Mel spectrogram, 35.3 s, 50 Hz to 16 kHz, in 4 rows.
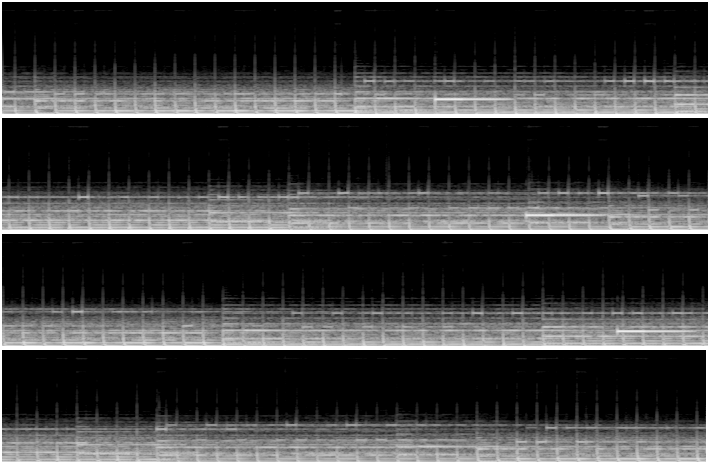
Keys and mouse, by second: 3.2 a, 3.4 middle click, 4.7 z, 5.1 click, 5.3 click, 5.7 click, 6.3 middle click, 6.5 middle click, 6.8 middle click, 8.2-9.4 middle drag, 9.4-10.5 drag, 10.4 x, 10.7 right click, 11.4-13.7 right drag, 12.5 f, 12.7 z, 13.7 f, 13.8 z, 15.1 f, 15.3 a, 15.9 click, 18.5-19.9 drag, 24.2 KP_7, 24.7 click, 25.4 z, 25.7 z, 25.8 click, 27.8 click, 28.0 middle click, 28.3 right click, 28.9 s, 32.2 a, 32.9 KP_3, 33.6 ctrl+z, 34.2 s.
